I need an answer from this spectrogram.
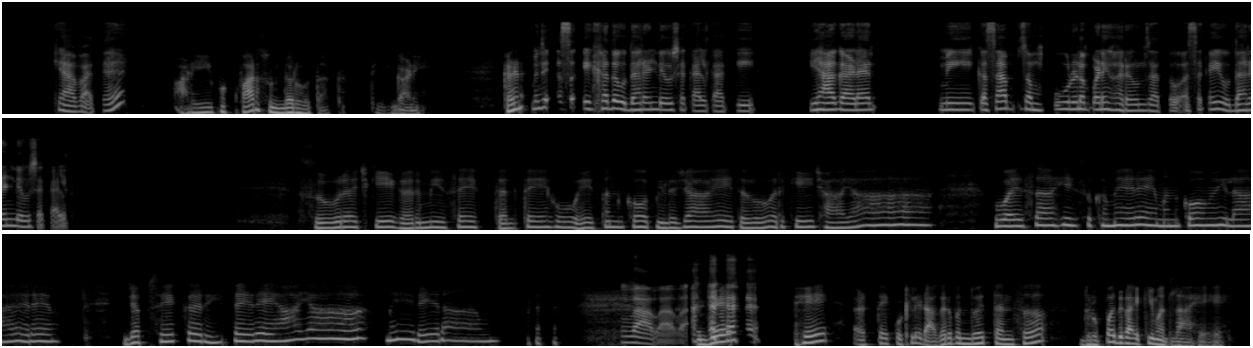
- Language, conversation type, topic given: Marathi, podcast, संगीताच्या लयींत हरवण्याचा तुमचा अनुभव कसा असतो?
- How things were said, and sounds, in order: in Hindi: "क्या बात है!"; other background noise; in Hindi: "सूरज की गर्मी से चलते … आया. मेरे राम"; singing: "सूरज की गर्मी से चलते … आया. मेरे राम"; chuckle; laugh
